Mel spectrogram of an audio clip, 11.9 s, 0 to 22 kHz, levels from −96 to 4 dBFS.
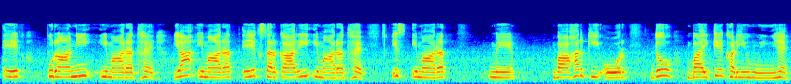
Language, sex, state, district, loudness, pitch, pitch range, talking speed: Hindi, female, Bihar, Saharsa, -17 LUFS, 235 Hz, 225-255 Hz, 105 wpm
